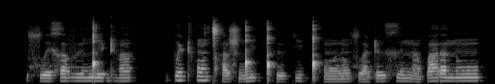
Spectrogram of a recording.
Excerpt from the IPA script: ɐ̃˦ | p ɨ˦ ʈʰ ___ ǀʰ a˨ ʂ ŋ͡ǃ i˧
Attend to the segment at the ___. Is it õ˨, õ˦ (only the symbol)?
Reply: õ˦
